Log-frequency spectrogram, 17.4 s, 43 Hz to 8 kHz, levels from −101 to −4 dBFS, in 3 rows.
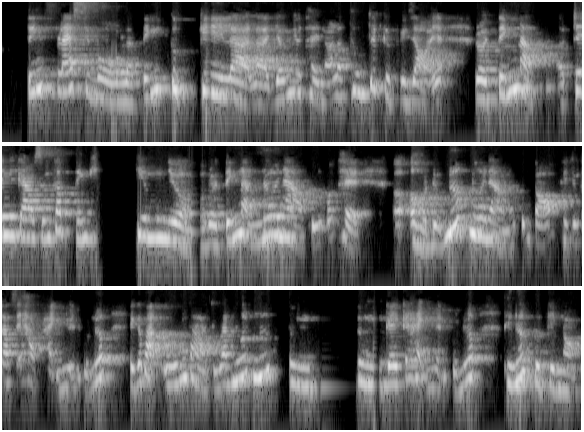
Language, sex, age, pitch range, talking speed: Vietnamese, female, 20-39, 235-330 Hz, 260 wpm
